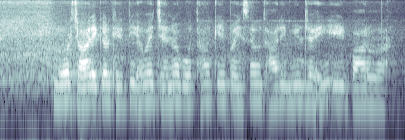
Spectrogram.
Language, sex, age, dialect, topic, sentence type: Chhattisgarhi, male, 18-24, Western/Budati/Khatahi, banking, question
